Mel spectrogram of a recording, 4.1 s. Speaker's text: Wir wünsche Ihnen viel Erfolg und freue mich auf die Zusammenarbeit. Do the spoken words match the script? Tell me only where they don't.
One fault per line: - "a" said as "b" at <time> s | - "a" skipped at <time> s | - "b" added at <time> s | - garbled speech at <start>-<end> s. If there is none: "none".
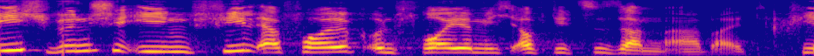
- "Wir" said as "Ich" at 0.0 s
